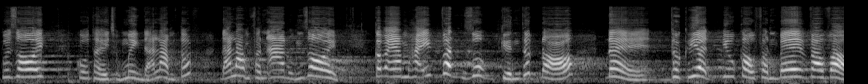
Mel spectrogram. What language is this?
Vietnamese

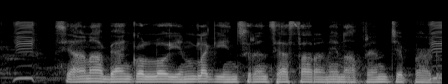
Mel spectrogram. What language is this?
Telugu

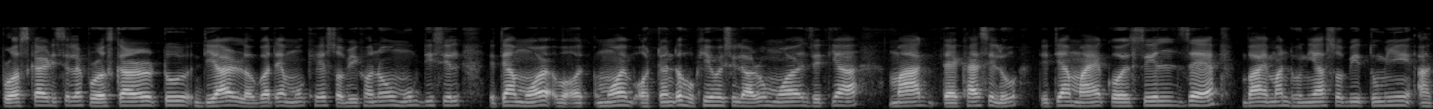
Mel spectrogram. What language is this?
Assamese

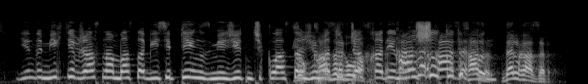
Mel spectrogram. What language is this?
Kazakh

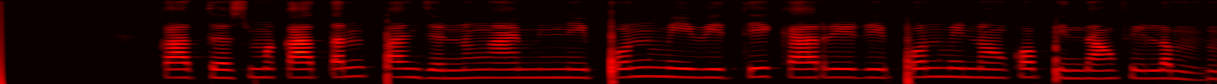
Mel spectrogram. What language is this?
Javanese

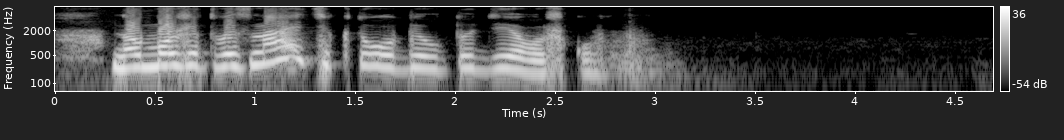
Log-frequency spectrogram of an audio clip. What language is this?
Russian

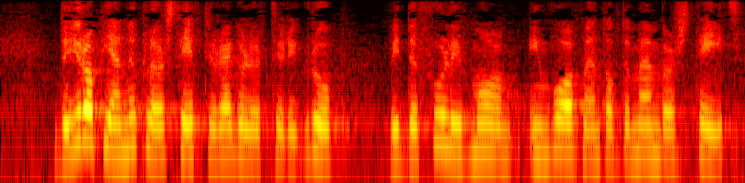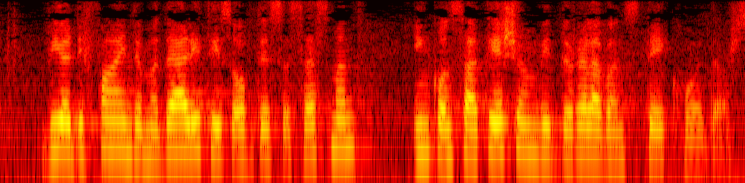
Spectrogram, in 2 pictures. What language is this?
English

